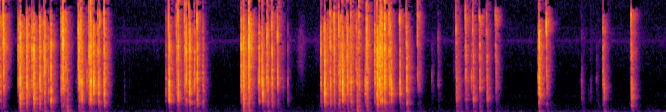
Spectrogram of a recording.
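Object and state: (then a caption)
Plastic mechanical keyboard. Fingertips type fast on a backlit mechanical keyboard with plastic keycaps, giving repeated key taps. The bright, sharp clicks come in quick bursts separated by short pauses, each tap dying away almost instantly.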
